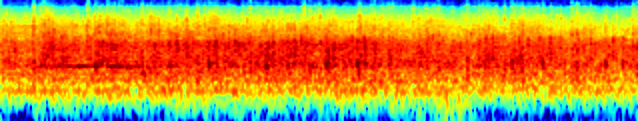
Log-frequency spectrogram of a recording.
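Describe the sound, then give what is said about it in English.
A church audience applauds to welcome first-time visitors, a continuous, even wash of many hands clapping together, fairly soft throughout. “Hey, raise your hand if it's your first time here, if you'd be bold enough. Awesome. Come on, can we give it up and welcome these guys?”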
